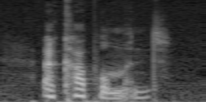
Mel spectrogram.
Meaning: 1. The act of coupling, or the state of being coupled; union 2. That which couples, as a tie or brace
- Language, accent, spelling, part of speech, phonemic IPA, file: English, US, accouplement, noun, /əˈkʌpəlmənt/, En-us-accouplement.ogg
